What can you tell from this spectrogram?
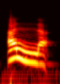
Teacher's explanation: lamnya tidak dibaca tapi kita langsung baca ke lam yang kedua. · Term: alif lam syamsiyah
